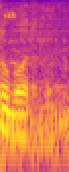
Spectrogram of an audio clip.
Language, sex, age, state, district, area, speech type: Maithili, male, 30-45, Bihar, Muzaffarpur, rural, spontaneous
